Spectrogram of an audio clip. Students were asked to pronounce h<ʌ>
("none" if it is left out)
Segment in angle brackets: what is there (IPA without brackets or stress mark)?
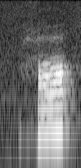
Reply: ɑ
